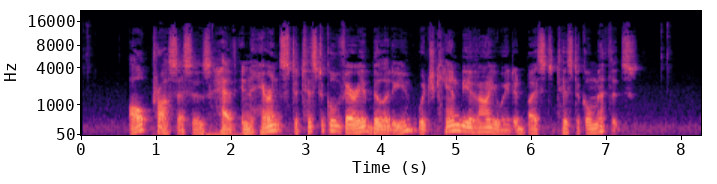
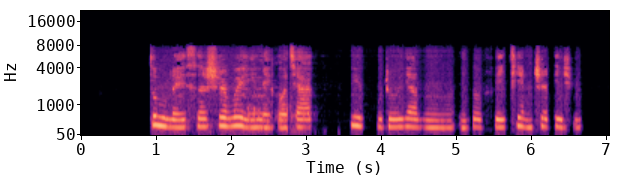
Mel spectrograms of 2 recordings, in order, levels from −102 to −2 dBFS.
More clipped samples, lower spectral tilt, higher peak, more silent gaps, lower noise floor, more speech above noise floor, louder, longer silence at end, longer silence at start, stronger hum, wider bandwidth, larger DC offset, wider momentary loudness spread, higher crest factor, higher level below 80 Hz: neither; first, -5.5 dB/octave vs -3 dB/octave; about the same, -10 dBFS vs -10 dBFS; neither; second, -62 dBFS vs under -90 dBFS; second, 34 dB vs over 63 dB; about the same, -28 LUFS vs -27 LUFS; first, 0.9 s vs 0.4 s; second, 0.65 s vs 0.9 s; neither; first, 15.5 kHz vs 8.2 kHz; neither; about the same, 9 LU vs 11 LU; about the same, 20 dB vs 18 dB; first, -48 dBFS vs -72 dBFS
